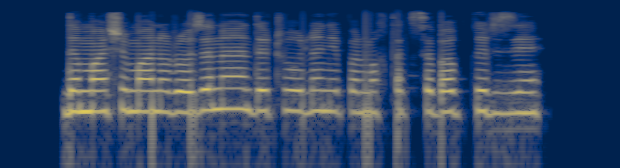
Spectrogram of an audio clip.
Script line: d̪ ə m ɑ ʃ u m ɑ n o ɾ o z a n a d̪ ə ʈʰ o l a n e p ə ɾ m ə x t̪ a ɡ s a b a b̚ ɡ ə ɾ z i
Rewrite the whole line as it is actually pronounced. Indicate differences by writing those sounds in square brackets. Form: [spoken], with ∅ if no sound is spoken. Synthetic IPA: d̪ ə m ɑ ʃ u m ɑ n o ɾ o z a n a d̪ ə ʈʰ o l a n e p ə ɾ m ə x t̪ a ɡ s a b a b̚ ɡ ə ɾ z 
